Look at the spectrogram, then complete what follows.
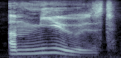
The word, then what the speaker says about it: amused: Here we have the word amused. So the U here is an EU sound.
